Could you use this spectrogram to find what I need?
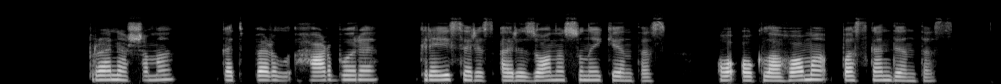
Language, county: Lithuanian, Alytus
